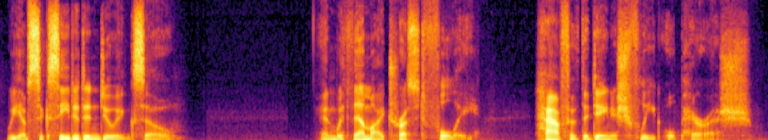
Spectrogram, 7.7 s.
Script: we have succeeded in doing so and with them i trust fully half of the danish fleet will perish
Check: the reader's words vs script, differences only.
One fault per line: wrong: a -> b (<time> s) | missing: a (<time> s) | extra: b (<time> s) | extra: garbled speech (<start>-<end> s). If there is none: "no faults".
no faults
